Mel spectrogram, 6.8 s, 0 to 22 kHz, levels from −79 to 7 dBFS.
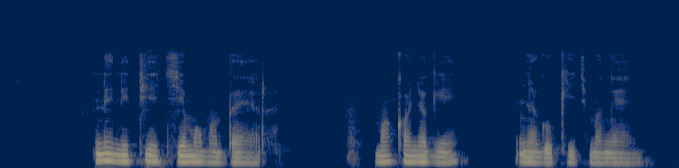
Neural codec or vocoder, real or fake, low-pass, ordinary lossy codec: none; real; 7.2 kHz; none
